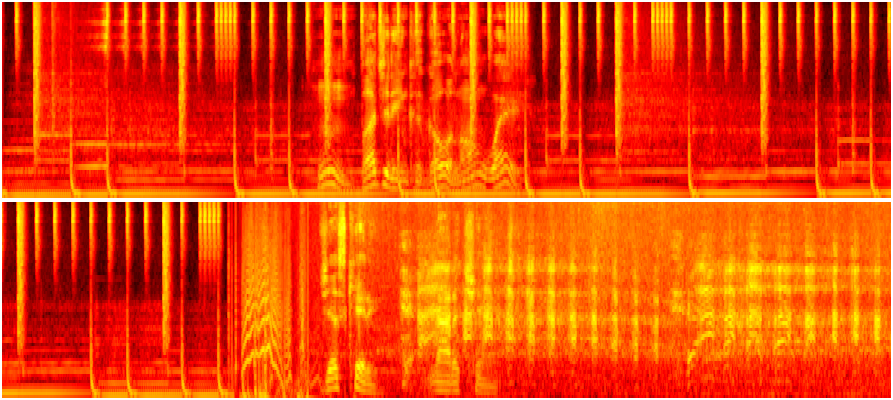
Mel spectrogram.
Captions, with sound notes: Hmm! Budgeting could go a long way. (upbeat music) (record scratching) Just kidding. Not a chance. (man laughing)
